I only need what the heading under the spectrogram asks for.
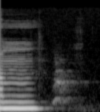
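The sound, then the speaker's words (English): A dog lets out one loud, drawn-out bark, its tone held for about half a second before trailing off into a softer, brief yelp-like tail. No one talks. “There goes our dog.”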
